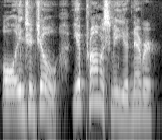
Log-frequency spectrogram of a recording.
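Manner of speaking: high, loud desperate cry cut off; exclaimed. Acted. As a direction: cry out to Injun Joe in panic.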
